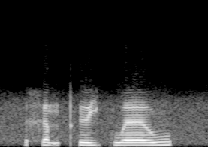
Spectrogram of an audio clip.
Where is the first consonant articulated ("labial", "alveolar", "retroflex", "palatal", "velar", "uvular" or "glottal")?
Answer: velar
